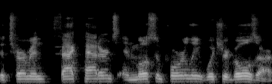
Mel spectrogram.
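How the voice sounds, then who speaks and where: Very fast male speech at a medium pitch. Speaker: financial and tax planning advisor. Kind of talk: webinar presentation.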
